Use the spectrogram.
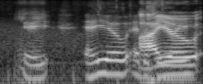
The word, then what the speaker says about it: Ayo Edebiri: It took me a few years to find out that was how you say it. Right. I thought it was Ayo Edebiri.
